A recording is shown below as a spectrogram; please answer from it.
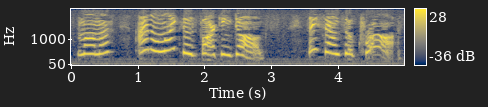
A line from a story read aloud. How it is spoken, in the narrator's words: Esther began to whimper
